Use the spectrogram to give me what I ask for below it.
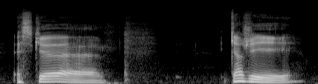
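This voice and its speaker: With a slight Quebec accent, a man speaks at a very slow pace, his medium pitch carried by fairly even intonation. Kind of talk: interview conversation.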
